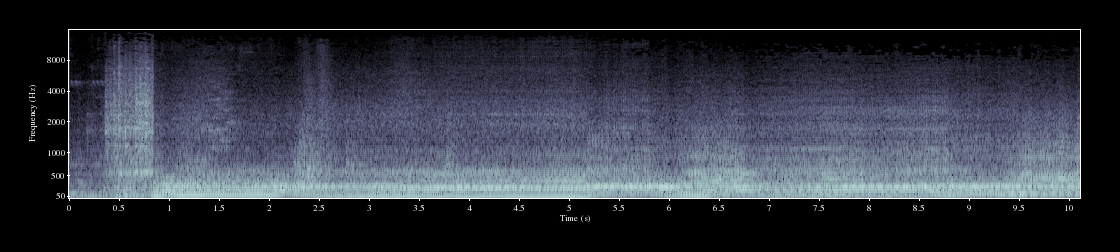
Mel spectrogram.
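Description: Mazda Miata's engine running steadily after a short burst of noise about half a second in, its pitch stepping up and down a few times.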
